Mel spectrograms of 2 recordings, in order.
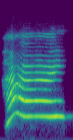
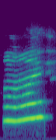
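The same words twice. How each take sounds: First: It is said in a happy, cheerful way. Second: It is said in a frightened way. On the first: "kalau kita pakai ekspresi bahagia" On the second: "Kalau kita pakai ekspresinya takut"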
